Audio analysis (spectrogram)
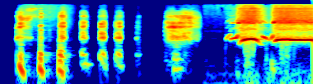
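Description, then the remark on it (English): A quick run of about six laughing bursts and a breathy exhale give way to a person whistling, a wavering note that settles into a steady, sustained tone. “You do have the whistle now.”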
